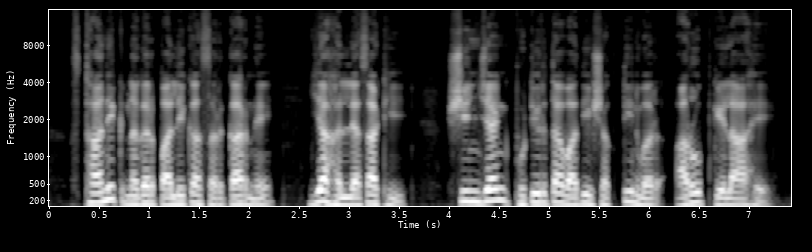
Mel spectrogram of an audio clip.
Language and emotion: Marathi, neutral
